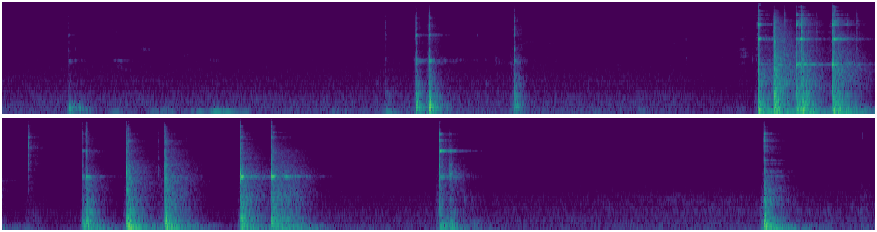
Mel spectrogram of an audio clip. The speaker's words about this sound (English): And now, for the scraping.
